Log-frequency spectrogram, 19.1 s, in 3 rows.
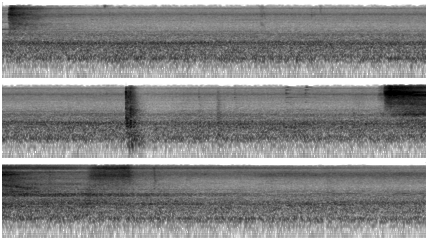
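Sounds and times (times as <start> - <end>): electric train humming: 0.0 - 19.0
compressed air hiss: 12.0 - 16.8.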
